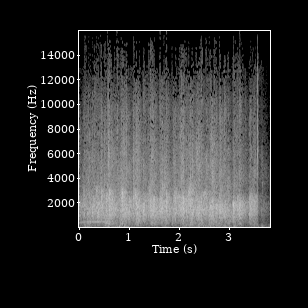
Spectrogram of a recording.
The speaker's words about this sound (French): applaudissements.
